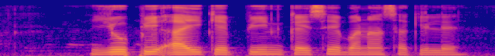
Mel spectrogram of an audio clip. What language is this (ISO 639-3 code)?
mag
